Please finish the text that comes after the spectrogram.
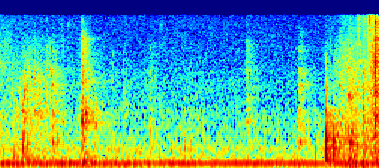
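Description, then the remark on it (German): Scattered keyboard clicks tap out at an uneven pace, a few quick keystrokes bunching together near the end, over a steady low electrical hum with no voices. “Ja, schreib mal schnell. Ja, man hört, man hört jedes Klacken, deswegen.”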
